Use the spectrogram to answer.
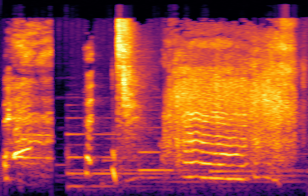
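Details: Allergy sneezes: a sharp intake of breath and a forceful sneeze, then a voiced trailing sound; sneezing.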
